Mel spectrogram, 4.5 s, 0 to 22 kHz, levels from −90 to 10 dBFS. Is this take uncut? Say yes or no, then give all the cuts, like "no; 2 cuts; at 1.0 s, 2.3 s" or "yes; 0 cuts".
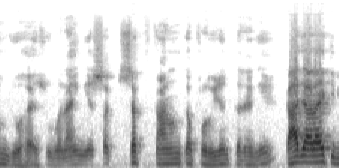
no; 2 cuts; at 1.6 s, 3.6 s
